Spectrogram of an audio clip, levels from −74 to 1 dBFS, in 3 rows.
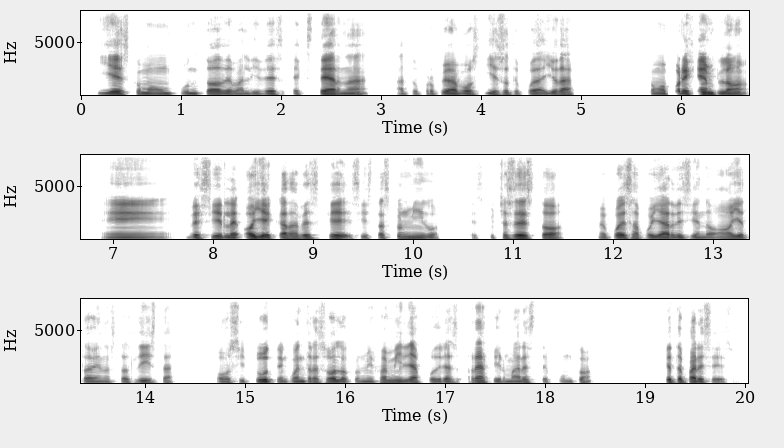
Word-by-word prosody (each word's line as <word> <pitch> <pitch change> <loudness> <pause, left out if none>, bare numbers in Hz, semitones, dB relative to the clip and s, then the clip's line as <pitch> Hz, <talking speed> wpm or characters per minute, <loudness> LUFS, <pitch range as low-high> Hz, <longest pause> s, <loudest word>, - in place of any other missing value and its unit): y 120 0 +1
es 115 0 +5
como 120 -2 -3
un 110 -1 -3
punto 110 +1 0
de 105 - 0
validez 100 +2 -4
externa 110 0 +3 0.3
a - - -12
tu 95 - -17
propia 110 +2 0
voz 110 +3 -1
y 120 - -4
eso 130 +6 -5
te 115 - -13
puede 100 -3 -2
ayudar, 115 +9 -1 0.8
como, 110 -1 -3
por 110 - +1
ejemplo, 120 +1 +4 0.2
eh, 100 -4 -2
decirle: 110 0 +1
"Oye, 130 -6 +7
cada 120 +7 +1
vez 145 0 -1
que, 140 -4 +3
si - - -14
estás 105 +2 -8
conmigo, 120 - -4 0.3
escuchas 135 0 -10
esto, 130 -4 +4 0.3
me 105 - -8
puedes 110 +6 +2
apoyar", 105 -3 +2
diciendo: 105 -2 -4
"Oye, 130 0 -1
todavía 105 -1 -5
no 105 - -10
estás 110 +1 -11
lista", 140 -4 -5 0.4
o 105 +1 -7
si 105 0 -13
tú 120 +4 +3
te 95 - -10
encuentras 110 +2 -4
solo 120 -4 +1
con 95 -1 -13
mi 105 +1 -6
familia, 130 +1 0
podrías 110 +2 -5
reafirmar 110 -10 -2
este 125 0 -10
punto, 100 +4 -12 0.7
¿qué - - +5
te 150 +3 +1
parece 105 -4 +1
eso? - - -21
110 Hz, 170 wpm, -25 LUFS, 105-125 Hz, 0.8 s, Oye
